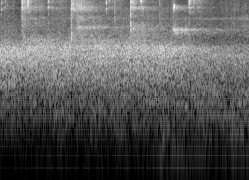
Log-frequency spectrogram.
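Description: A table tennis ball clicking off rubber-faced bats and the table a few times during a rally, over a loud, steady hiss of hall background noise.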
